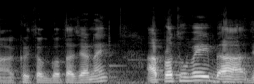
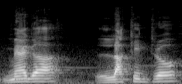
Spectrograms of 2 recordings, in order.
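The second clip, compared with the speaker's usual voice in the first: booming prize announcer; 4 semitones higher, 7 dB louder, slower than usual. Acted. Host opens the mega lucky draw.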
